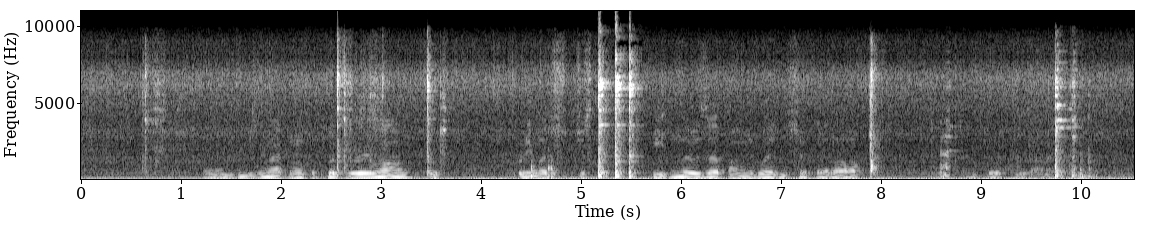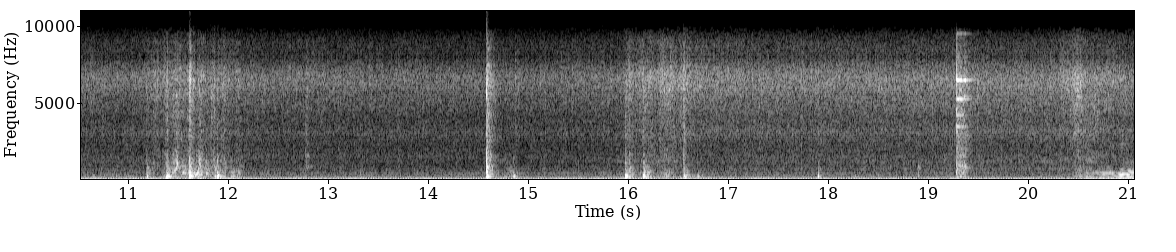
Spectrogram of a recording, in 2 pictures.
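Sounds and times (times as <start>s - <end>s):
food sizzling in skillets: 0.0s - 21.0s
pan and utensil clinks: 19.2s - 19.6s.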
